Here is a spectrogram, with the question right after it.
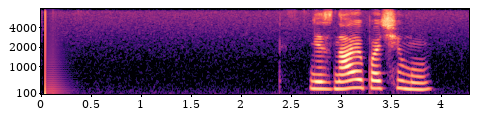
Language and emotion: Russian, neutral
